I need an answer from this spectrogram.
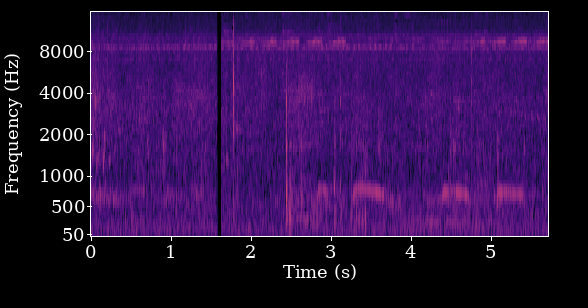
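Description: Outdoor rural ambience: a bird calling with a string of short, slightly falling notes, over a faint high, pulsing insect chirp, with a couple of sharp knocks about two seconds in.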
